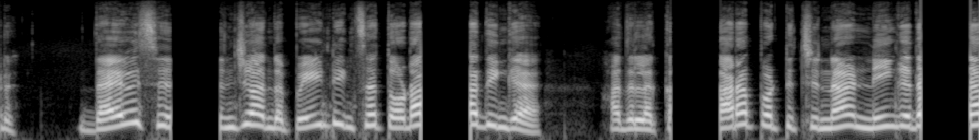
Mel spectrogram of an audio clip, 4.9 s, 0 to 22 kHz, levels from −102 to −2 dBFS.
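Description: Hard-edged 250 ms holes interrupt the speech at 0.85, 2.1 (after "அந்த பெயிண்டிங்ஸை"), 3.35 and 4.6 s: a gap between chunks, with silence inserted after each one-second block.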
